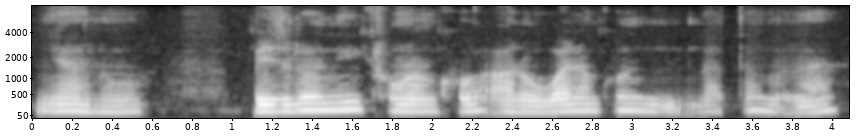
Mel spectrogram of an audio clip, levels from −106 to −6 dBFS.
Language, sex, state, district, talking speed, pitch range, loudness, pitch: Garo, male, Meghalaya, South Garo Hills, 130 wpm, 125-140 Hz, -18 LUFS, 130 Hz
